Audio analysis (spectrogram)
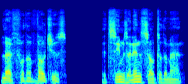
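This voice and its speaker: An actor playing an earnest, proud samurai in a video game, speaking formal archaic lines with dramatic pauses. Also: male voice, sits low, animated, a bit bright, husky, no echo, clean studio sound, heavily acted. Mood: reflective, wry. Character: earnest, theatrical samurai warrior, proud and inquisitive.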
